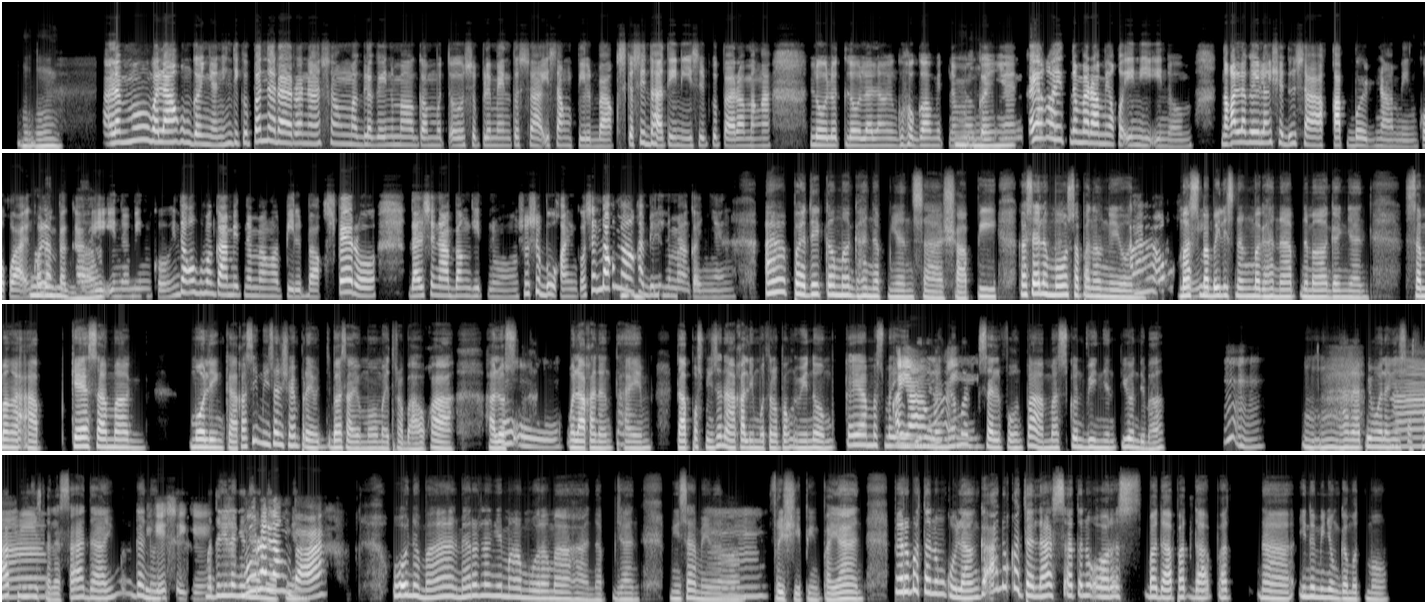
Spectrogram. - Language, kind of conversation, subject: Filipino, advice, Paano mo maiiwasan ang madalas na pagkalimot sa pag-inom ng gamot o suplemento?
- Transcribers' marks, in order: in English: "pill box"; laughing while speaking: "gumagamit"; in English: "cupboard"; drawn out: "Ah"; "mga" said as "nama"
